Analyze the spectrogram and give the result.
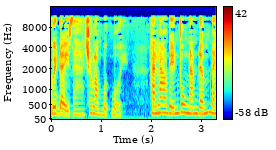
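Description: The passage is read aloud in a natural voice.

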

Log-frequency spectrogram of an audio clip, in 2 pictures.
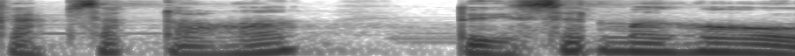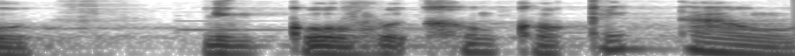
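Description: The reading here sounds natural. Pitch shifts are of an ordinary degree.

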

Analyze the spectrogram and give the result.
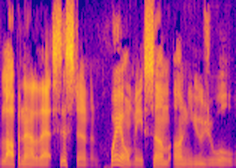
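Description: A natural reading voice comes through here. Its intonation holds fairly even.

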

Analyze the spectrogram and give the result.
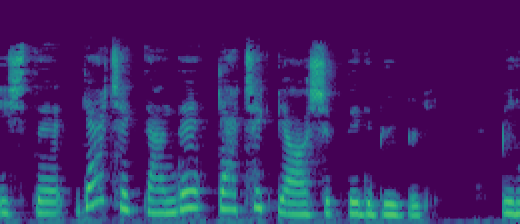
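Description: The speaker reads naturally with lively intonation.

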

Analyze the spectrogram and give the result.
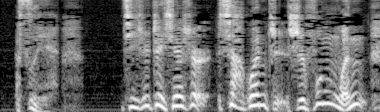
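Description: In a put-on character voice with a husky, rough edge, the speaker moves at a moderate pace through big pitch swings. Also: man, extremely high pitch for a man, fairly bright tone.

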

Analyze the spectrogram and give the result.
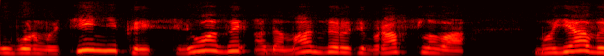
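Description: Lively intonation marks a natural reading voice. The background is quiet.

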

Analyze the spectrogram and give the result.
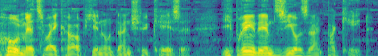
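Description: A man uses a put-on character voice with a low pitch and fairly bright tone. He moves at a moderate pace with big pitch swings.

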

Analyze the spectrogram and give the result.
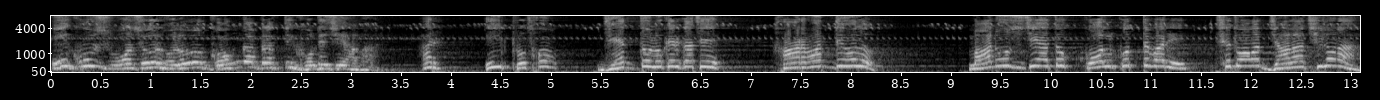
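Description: A man's put-on character voice at an extremely high pitch, moderate pace, with clear background noise

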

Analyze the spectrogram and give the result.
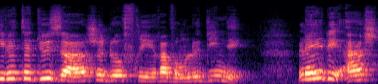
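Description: This is a natural reading voice. The clip offers a natural reading voice throughout.

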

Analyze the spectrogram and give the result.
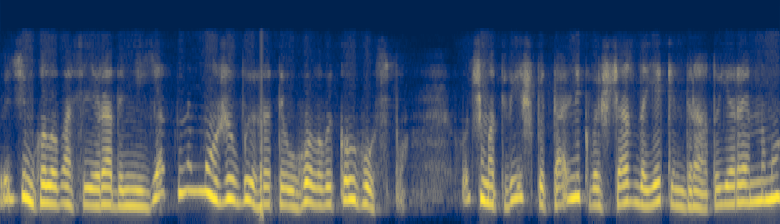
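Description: The pitch shifts in an ordinary way. It is an unforced reading voice.

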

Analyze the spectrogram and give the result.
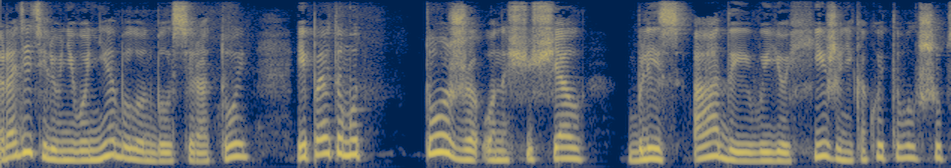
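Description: Lively intonation in a natural reading voice, the background quiet

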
